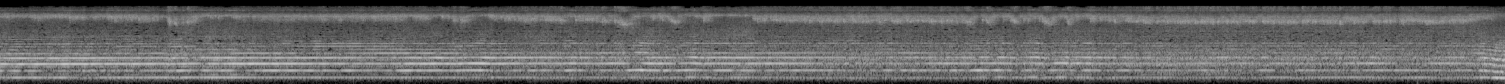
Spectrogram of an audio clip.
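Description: CNC router spindle running with a small end mill milling a 10 mm aluminium plate: a steady whine with a high hiss over it.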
